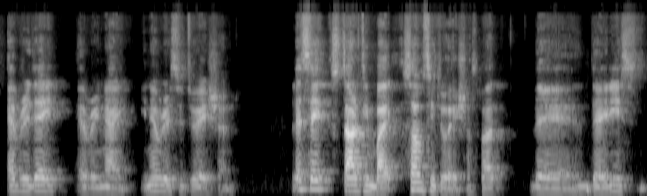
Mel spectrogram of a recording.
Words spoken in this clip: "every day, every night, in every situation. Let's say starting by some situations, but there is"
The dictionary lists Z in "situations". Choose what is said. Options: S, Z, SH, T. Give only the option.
S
